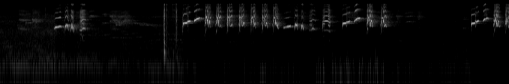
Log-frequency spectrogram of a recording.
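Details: Oriental magpie-robin singing as a lure for quiet birds: rising whistles and long runs of rapid, sharp repeated notes, with a short pause, over faint low background noise.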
